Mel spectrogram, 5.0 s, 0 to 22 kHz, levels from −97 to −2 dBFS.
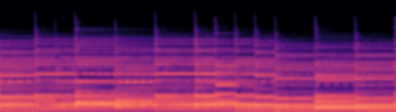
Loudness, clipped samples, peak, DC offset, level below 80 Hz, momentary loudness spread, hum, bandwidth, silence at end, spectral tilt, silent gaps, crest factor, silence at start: -29 LUFS; under 0.1%; -16 dBFS; 0.3%; -60 dBFS; 3 LU; none; 7.8 kHz; 0 s; -8 dB/octave; none; 12 dB; 0 s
